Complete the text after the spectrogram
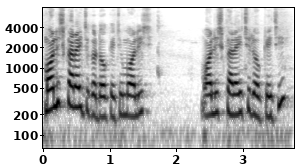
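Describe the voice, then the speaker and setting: A woman's voice: mid-range voice, normal speed. A woman in a casual home vlog, talking in coaxing baby talk to her pet parrot. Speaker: vlogger.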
